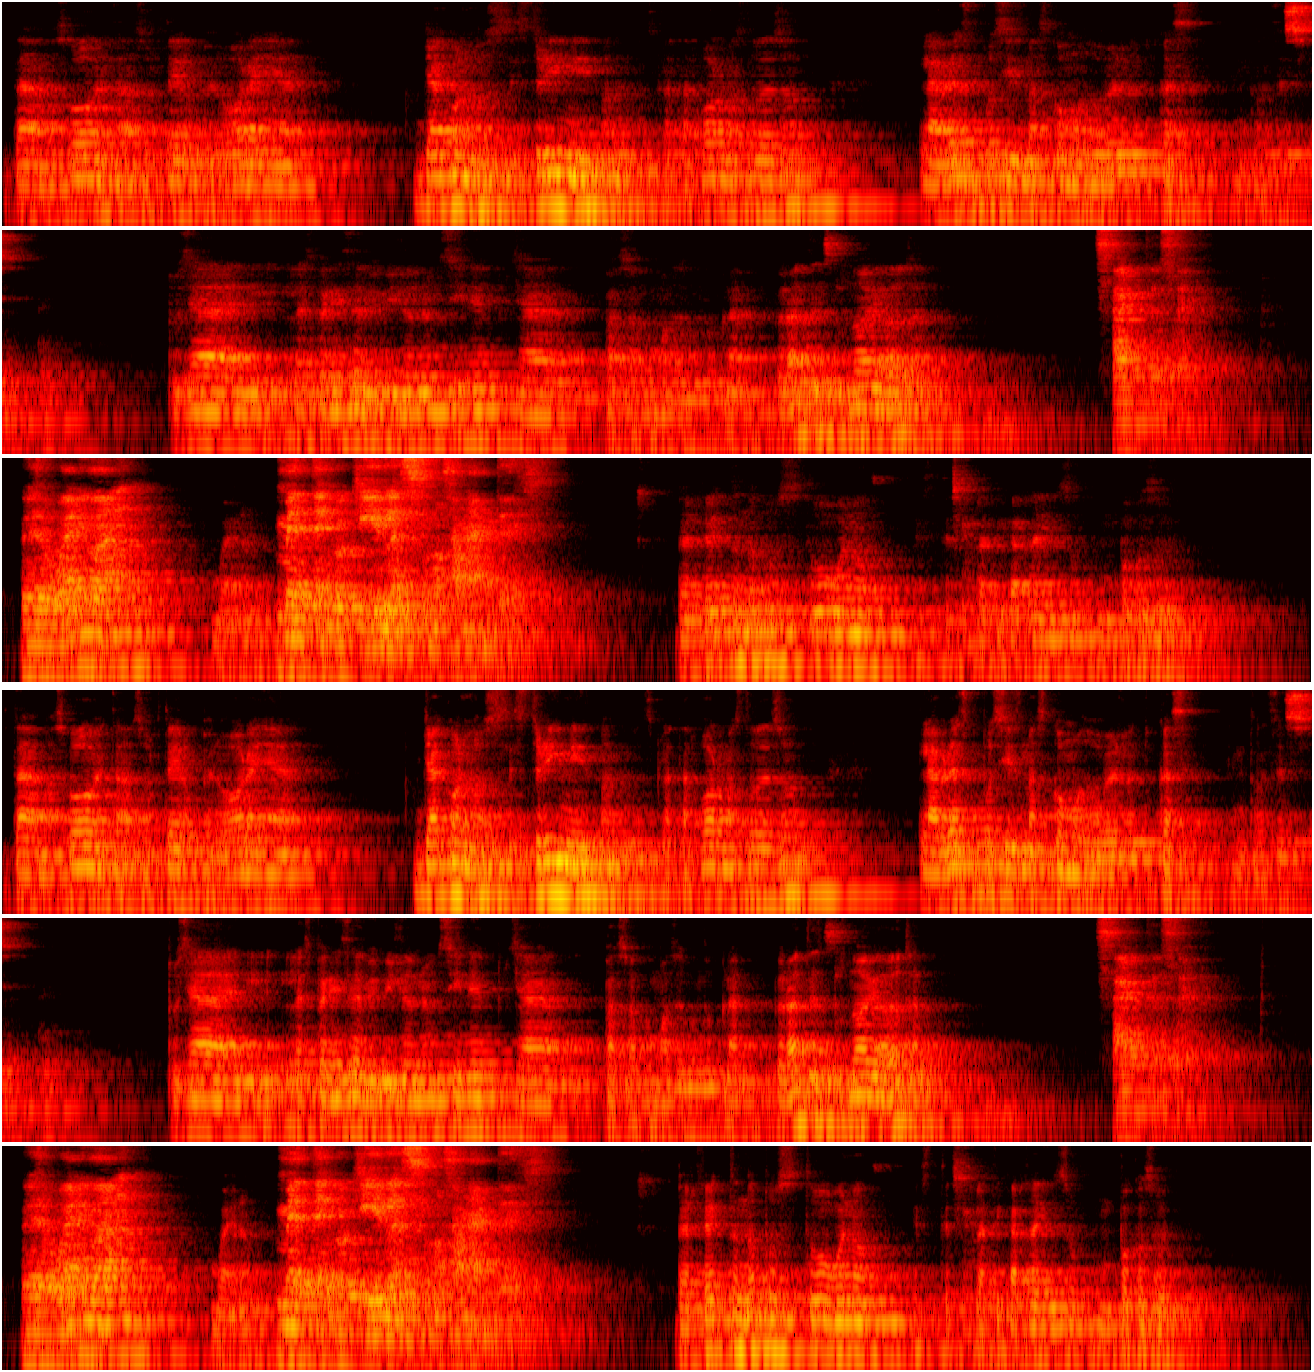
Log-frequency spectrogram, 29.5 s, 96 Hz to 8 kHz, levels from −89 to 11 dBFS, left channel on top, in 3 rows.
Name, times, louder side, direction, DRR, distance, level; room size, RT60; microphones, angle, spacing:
voice 1, 0.1-2.3 3.1-6.1 6.9-8.9 9.2-9.7 11.1-16.8 21.2-21.6 24.7-26.2 26.5-28.4, right 1 dB, 50° right, 4 dB, 0.3 m, -34 dB
voice 2, 9.6-10.2 18.0-18.7 19.8-20.7 21.7-23.7, left 1 dB, 45° left, -8 dB, 0.8 m, -30 dB
2.4 x 2.1 x 3.2 m, 1.3 s
head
